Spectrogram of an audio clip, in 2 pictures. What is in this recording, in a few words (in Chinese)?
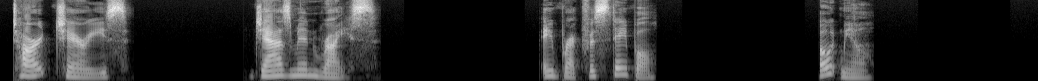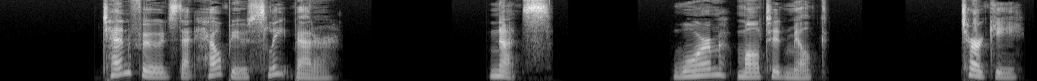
外籍女英 外语 美式英语 语音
